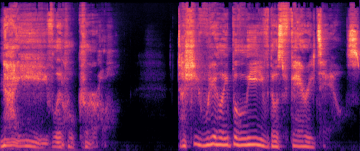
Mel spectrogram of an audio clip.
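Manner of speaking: hissing voice. Narrating to Winnie, voicing an unseen speaker behind her: hissing voice. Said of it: "you hear a hissing voice".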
